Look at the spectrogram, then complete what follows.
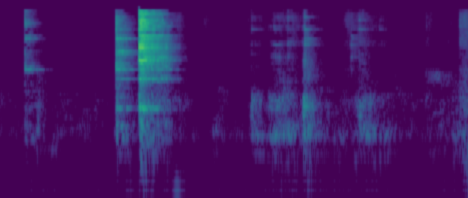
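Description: Metal spoon clinking against a ceramic bowl of eggs being beaten: a small click near the start, two sharp ringing clinks about a second in, then softer knocks.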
